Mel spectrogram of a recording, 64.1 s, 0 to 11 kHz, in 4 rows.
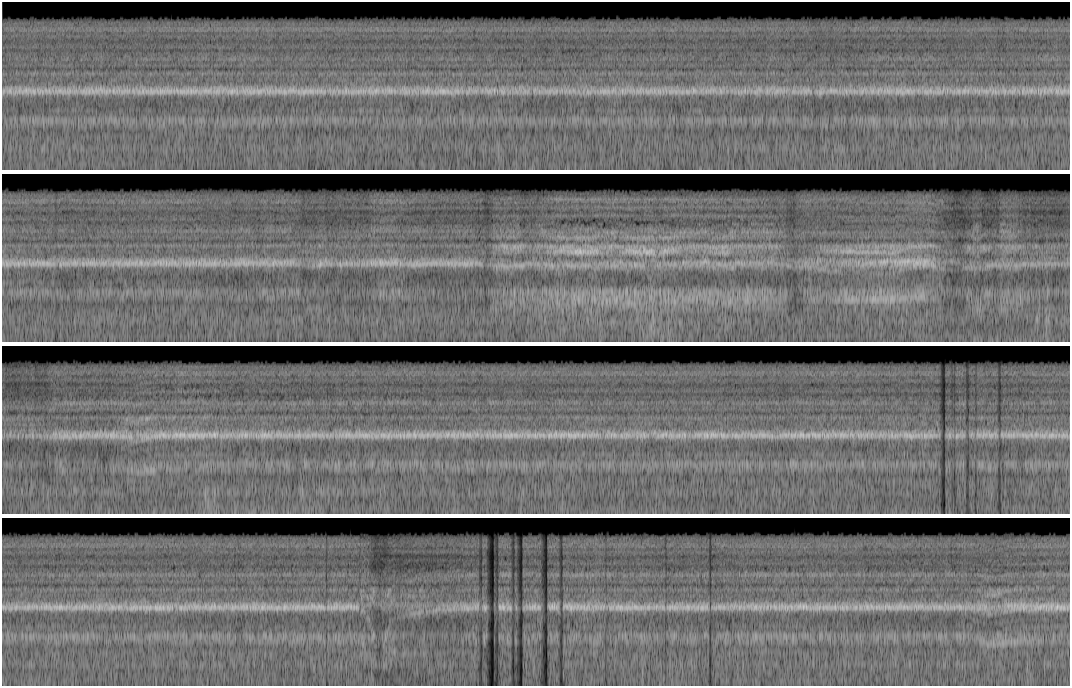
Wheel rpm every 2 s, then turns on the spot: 230, 230, 230, 240, 230, 230, 230, 240, 230, 230, 230, 230, 220, 220, 210, 220, 230, 230, 230, 230, 240, 230, 230, 230, 230, 240, 180, 220, 230, 230, 240, 230.
none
